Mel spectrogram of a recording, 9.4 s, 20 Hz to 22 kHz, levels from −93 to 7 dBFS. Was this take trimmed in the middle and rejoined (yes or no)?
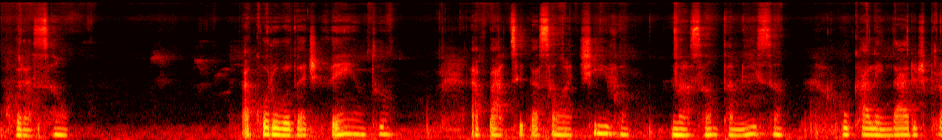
yes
